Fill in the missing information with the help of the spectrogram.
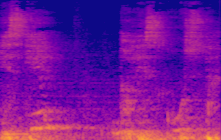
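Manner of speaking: dropped to a near whisper; a quiet, breathy aside; hushed. Real, not acted. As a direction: let the point fall softly. Lecturer stresses key point.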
